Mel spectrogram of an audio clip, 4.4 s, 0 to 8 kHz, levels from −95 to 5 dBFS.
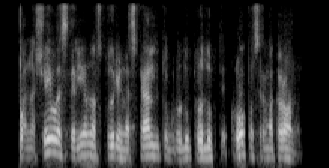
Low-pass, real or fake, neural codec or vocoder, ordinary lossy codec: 7.2 kHz; fake; codec, 24 kHz, 3 kbps, HILCodec; AAC, 48 kbps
